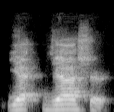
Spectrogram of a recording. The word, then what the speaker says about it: Yashayah: Enoch, and the book of Yashayah. Yashayah. Because there was no J, right? I mean, no, there was no J then, so that J is silent.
